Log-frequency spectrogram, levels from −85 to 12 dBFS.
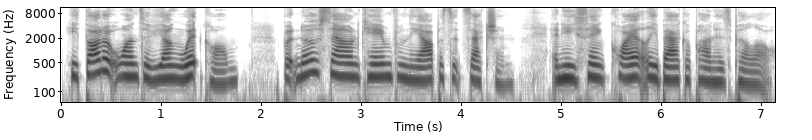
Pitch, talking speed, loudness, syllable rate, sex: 210 Hz, 195 wpm, -19 LUFS, 4.9 syllables/s, female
